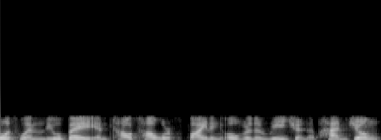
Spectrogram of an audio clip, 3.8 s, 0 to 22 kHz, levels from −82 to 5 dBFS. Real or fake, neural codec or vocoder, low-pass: fake; codec, 24 kHz, 3 kbps, HILCodec; 3.6 kHz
